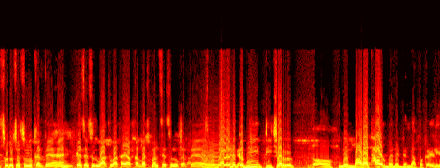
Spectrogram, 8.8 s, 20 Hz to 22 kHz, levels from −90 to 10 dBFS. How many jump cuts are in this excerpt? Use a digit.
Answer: 1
